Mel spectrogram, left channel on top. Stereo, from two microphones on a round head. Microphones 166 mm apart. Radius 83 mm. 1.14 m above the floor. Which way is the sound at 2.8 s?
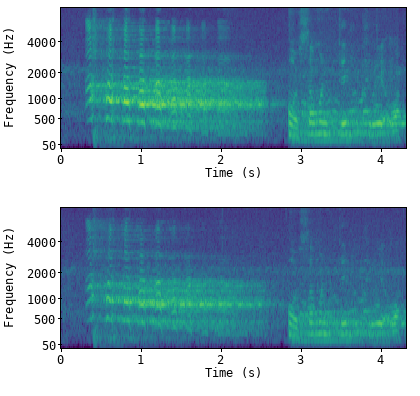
40° left (ahead or behind).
